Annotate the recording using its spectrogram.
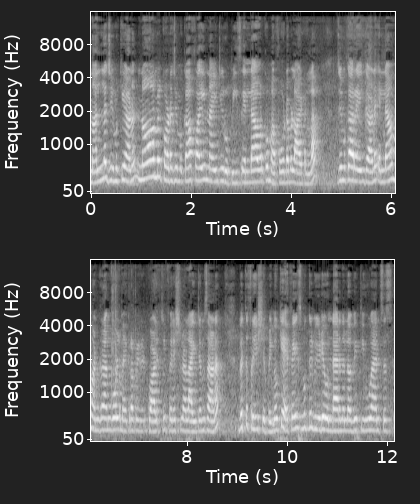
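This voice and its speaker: Female live-sales host, higher register, casual and chatty despite a cold, some background noise. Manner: chatty, mixing in English words. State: has a lingering cold and cough. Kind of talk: casual live sales chat, greeting viewers.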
